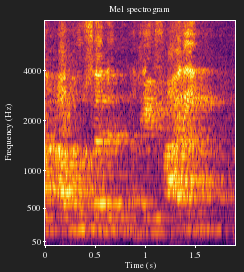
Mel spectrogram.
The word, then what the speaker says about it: ابو ذر غفاری: ذر غفاری کہلاتے ہیں، اس لیے ان کا جو حقیقی نام اور صحیح پروننسیشن کے ساتھ تلفظ کے ساتھ جو نام ہے وہ جناب سیدنا ابو ذر غفاری رضی اللہ تعالی عنہ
